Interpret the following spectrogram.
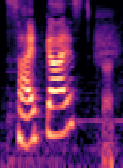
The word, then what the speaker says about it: Zeitgeist: In German, we pronounce it tidegeist. And this consists of the word tight, which means time, and gist, which means spirit.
